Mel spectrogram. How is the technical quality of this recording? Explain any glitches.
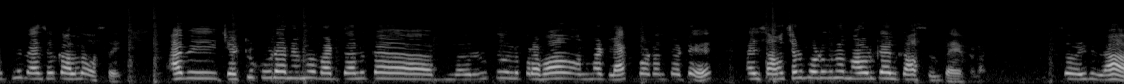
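The recording has two related glitches, both caused by noise suppression acting on the speech.

Noise suppressor artifacts run throughout: frame by frame, the processing pulls the steady room noise (about 20 dB below the speech) down by about 18 dB, so the noise sinks between the words and rises under them.

Speech cut by the noise suppressor occurs at 4.34–4.48 s, 6.39–6.72 s and 9.71–9.84 s. There the suppressor mistook quieter speech for noise, dipping it by about 8, 12 and 13 dB, so it sounds swallowed.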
